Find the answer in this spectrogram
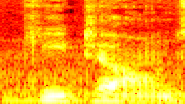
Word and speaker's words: ketone: And they still use the same word today, the ketone salts. This Q is pronounced as a K here, the ketone.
